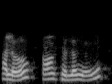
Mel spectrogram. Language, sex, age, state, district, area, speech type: Tamil, female, 30-45, Tamil Nadu, Salem, rural, conversation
